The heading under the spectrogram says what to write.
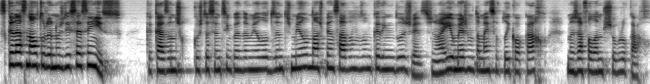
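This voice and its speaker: A woman with a plain, everyday voice, fairly high in pitch, at a fairly quick pace with ordinary pitch variation, in a very clean recording with a silent background. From northern Portugal, Porto. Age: 30s. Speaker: podcast host. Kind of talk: casual chat.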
